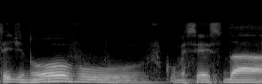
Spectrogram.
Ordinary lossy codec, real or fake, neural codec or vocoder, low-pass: AAC, 48 kbps; real; none; 7.2 kHz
